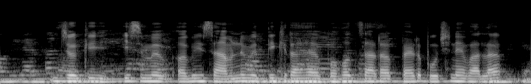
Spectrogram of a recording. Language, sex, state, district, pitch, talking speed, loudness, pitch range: Hindi, male, Bihar, Patna, 135 Hz, 160 wpm, -16 LUFS, 130-140 Hz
